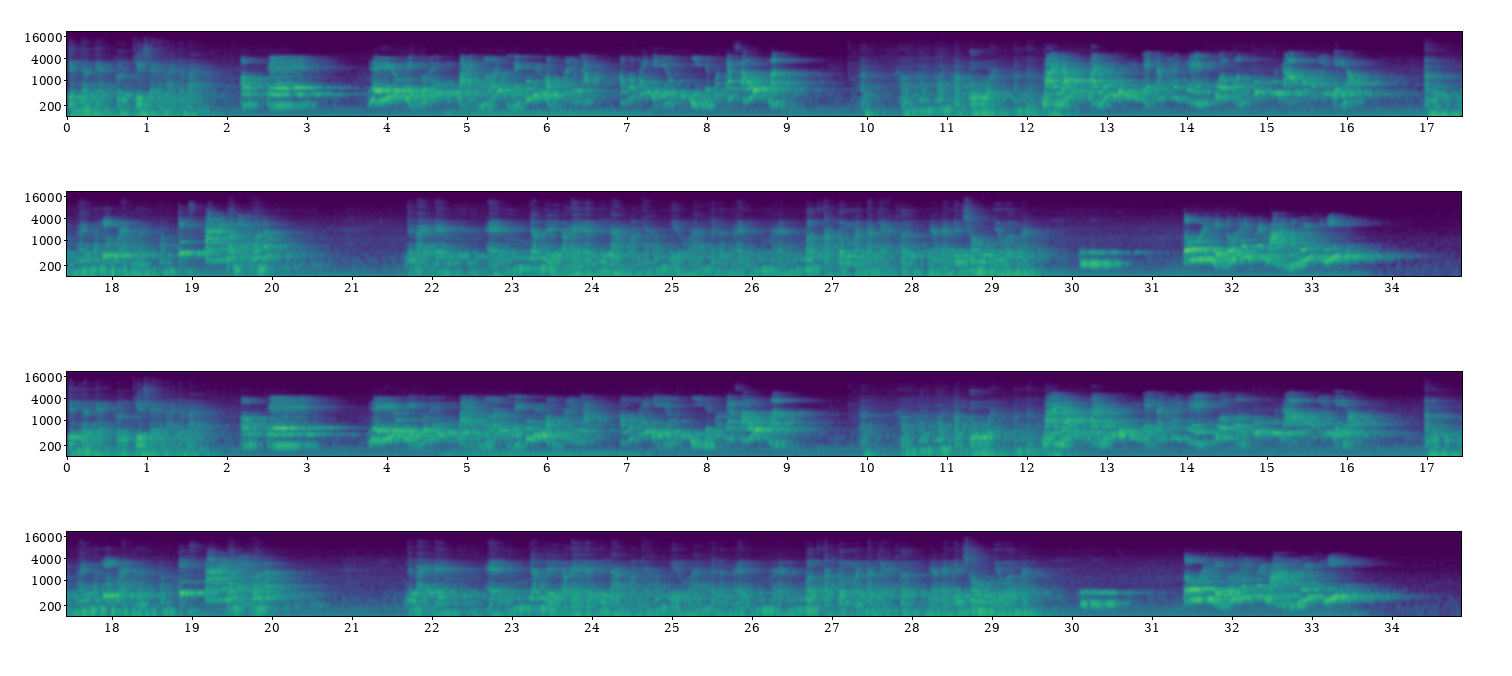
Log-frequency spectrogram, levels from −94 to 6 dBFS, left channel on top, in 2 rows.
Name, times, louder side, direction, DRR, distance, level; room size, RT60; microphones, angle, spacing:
voice 1, 0.0-1.7 9.9-10.0 10.4-12.4 17.0-18.7 19.4-19.9 21.6-29.5, equal, 10° left, -3 dB, 2.0 m, -31 dB
voice 2, 2.2-3.0 3.8-6.6 6.9-8.9 12.2-16.2 17.9-18.0 18.8-20.0 28.4-28.8 30.1-30.6 31.4-33.5, left 1 dB, 40° left, -1 dB, 1.9 m, -28 dB
16.5 x 7.1 x 6.7 m, 1.4 s
head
